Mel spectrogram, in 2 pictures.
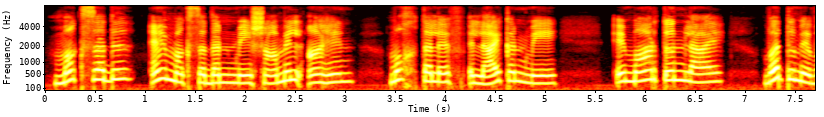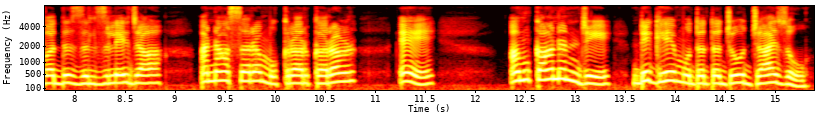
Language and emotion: Sindhi, neutral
